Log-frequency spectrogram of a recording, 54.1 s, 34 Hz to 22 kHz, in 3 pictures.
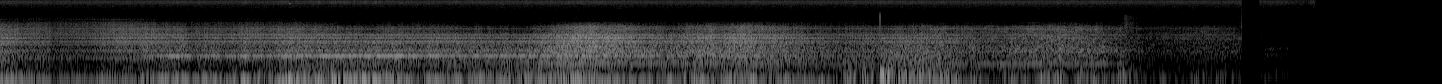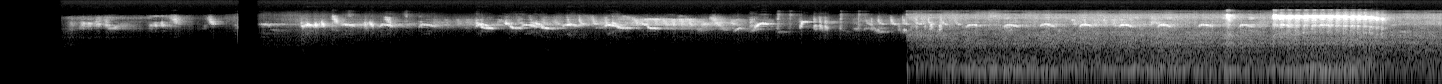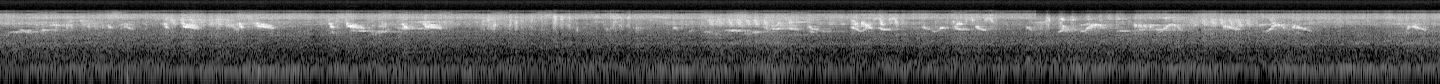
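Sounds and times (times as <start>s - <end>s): loud high bird call: 29.4s - 37.5s
birds chirping: 29.4s - 52.6s
steady background hiss: 29.4s - 54.0s.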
